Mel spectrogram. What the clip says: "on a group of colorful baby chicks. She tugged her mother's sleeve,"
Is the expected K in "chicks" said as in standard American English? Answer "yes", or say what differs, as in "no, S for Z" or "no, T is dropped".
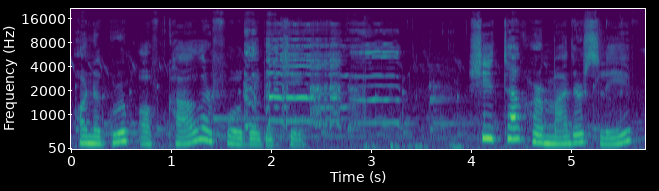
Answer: no, K is dropped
